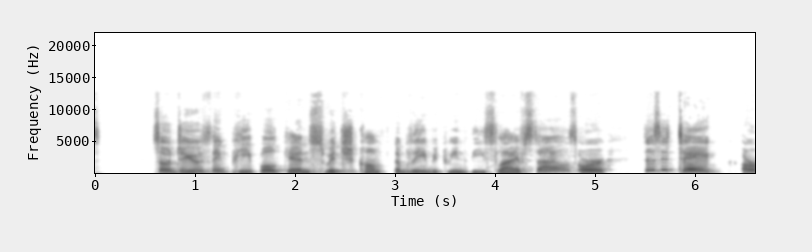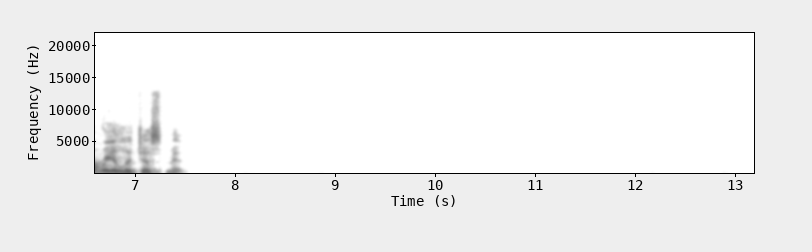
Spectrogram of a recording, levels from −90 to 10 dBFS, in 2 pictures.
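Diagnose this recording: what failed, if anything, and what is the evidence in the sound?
A frame-based processing stage, probably call-side enhancement or codec resynthesis, is recombining windowed frames with an overlap that doesn't sum to constant gain, producing overlap-add ripple. From 12.03 s to the end at 13.2 s, the speech level dips by about 60 dB once per frame, roughly 100 times a second, heard as a metallic buzz with extra tones around the voice.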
